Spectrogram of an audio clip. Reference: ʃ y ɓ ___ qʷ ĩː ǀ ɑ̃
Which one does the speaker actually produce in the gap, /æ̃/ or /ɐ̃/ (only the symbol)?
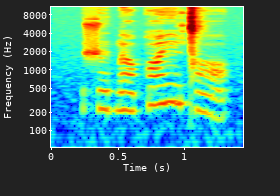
æ̃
